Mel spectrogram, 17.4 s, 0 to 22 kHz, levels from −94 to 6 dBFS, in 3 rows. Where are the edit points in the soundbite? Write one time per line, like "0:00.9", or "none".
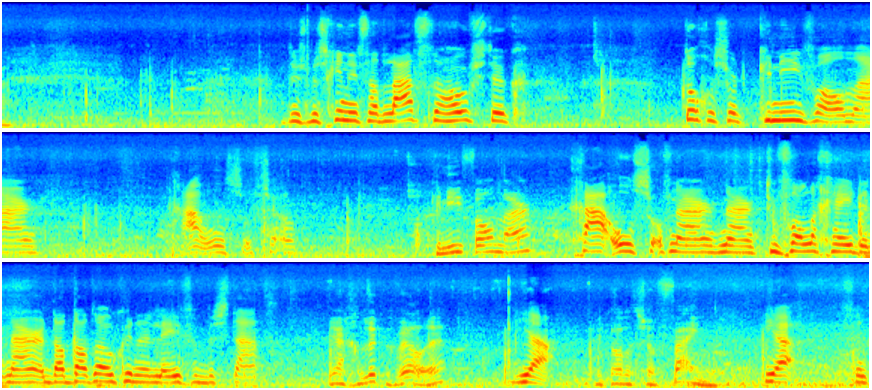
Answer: none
